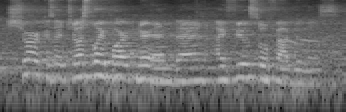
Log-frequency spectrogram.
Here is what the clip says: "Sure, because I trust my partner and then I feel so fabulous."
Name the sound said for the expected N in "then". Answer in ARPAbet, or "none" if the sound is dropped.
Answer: N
